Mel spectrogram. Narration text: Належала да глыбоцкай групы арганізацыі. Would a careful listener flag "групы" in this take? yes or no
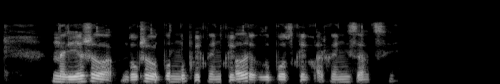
yes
